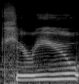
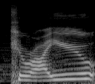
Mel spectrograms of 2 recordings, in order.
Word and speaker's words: Kiryu: I do enjoy, like, Kiryu or Majima pronounced wrong, like Kirayu or Majima.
